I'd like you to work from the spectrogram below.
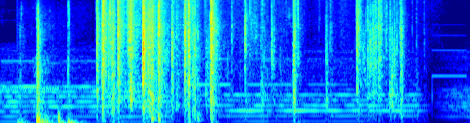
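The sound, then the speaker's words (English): A few heavy books are knocked off bookcase shelves when someone steps back into the bookcase, tumbling down in quick succession: a couple of deep thuds followed by a scatter of sharp slaps and clatters, over a faint sustained musical hum. “I stepped back into another bookcase, knocking a few books off the shelves.”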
